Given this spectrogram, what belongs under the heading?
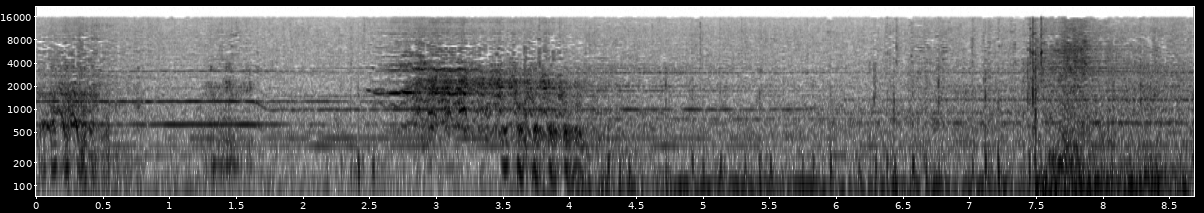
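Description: A horse whinnies in Elder Scrolls Online, with clip-clop hoofbeats and a patter like rain around it, and a second louder neigh bursts out near the end.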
